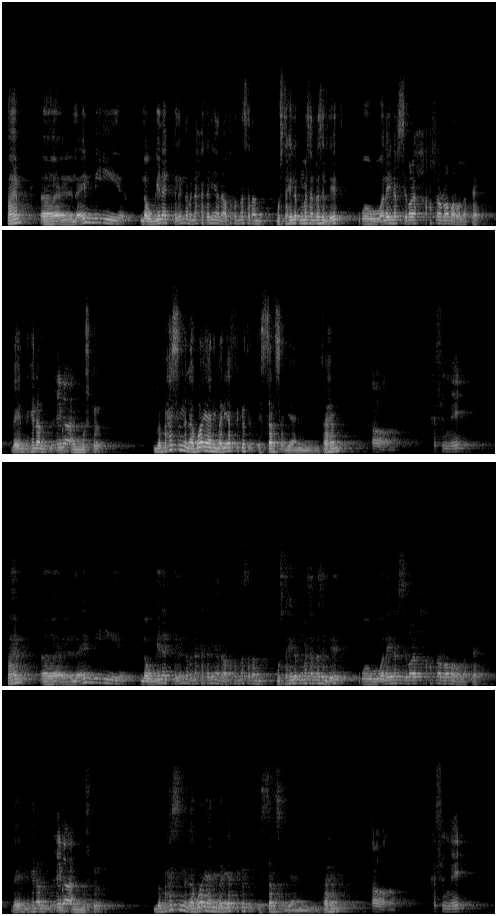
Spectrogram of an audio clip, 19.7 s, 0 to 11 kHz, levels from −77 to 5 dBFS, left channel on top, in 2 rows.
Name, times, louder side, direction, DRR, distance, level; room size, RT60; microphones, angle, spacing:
voice 1, 0.1-0.4 0.8-2.5 2.8-5.2 5.5-6.7 7.2-9.5 10.1-11.9 12.9-16.7, left 4 dB, 45° left, 12 dB, 0.4 m, -31 dB
voice 2, 10.9-11.3 17.3-17.8 18.5-19.0, right 2 dB, 15° right, 9 dB, 0.4 m, -36 dB
10.5 x 8.3 x 3.0 m, 1.4 s
head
